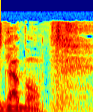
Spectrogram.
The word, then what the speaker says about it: Gabon: The correct French or phonetic pronunciation is Gabon.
